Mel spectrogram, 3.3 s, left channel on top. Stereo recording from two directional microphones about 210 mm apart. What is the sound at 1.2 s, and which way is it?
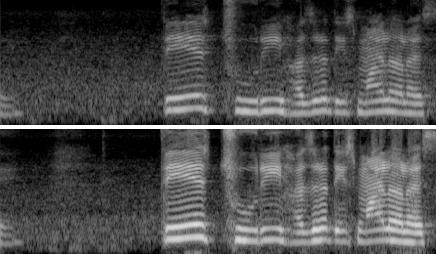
Speech, 45° right (ahead or behind).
